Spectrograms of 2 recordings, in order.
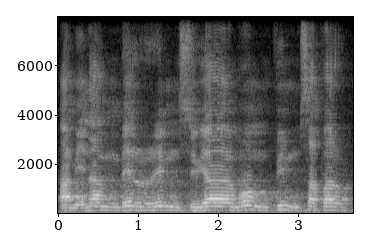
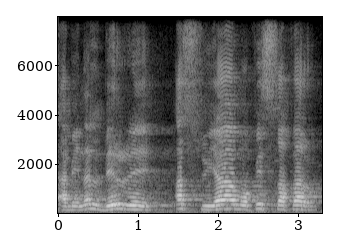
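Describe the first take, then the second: First: The article is pronounced with an m sound. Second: The article is pronounced with an l sound. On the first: This is how the questioner's dialect says it. "वो लाम की बजाय मीम पढ़ता था" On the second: This is the ordinary way of saying it. "ये जो हम कहते हैं"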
